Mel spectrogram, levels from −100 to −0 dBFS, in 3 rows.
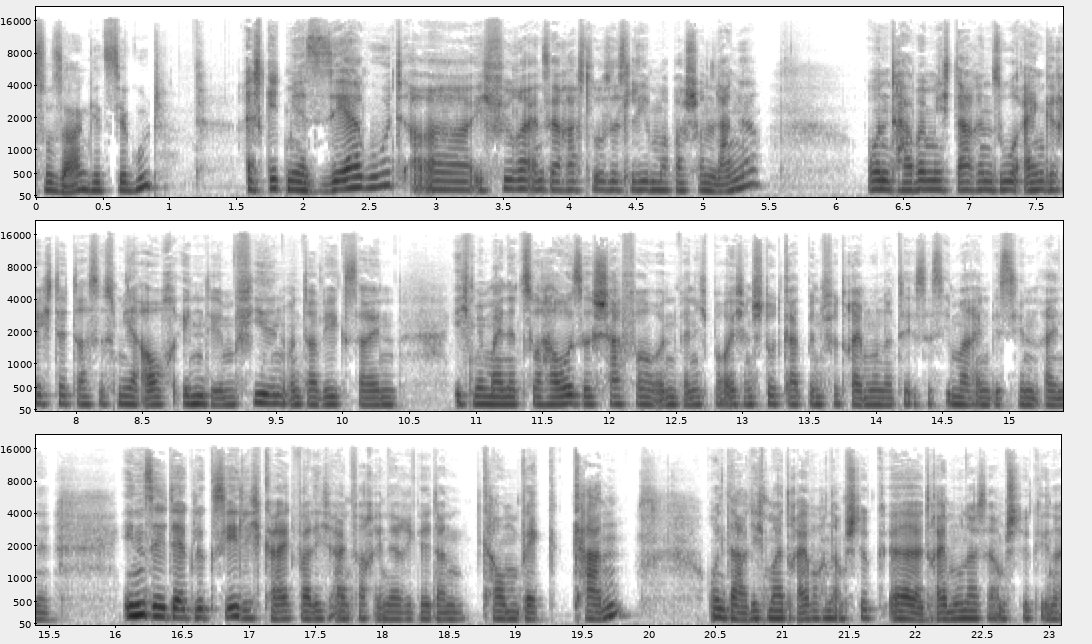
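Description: There are no technical faults to describe in the audio.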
